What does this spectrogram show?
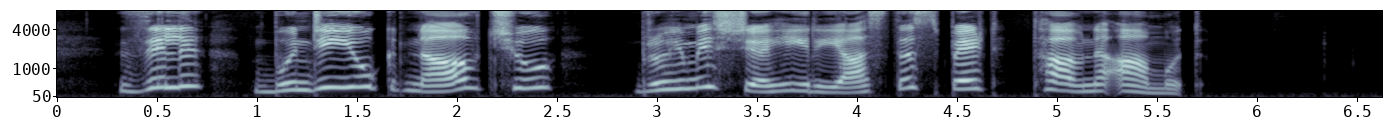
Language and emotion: Kashmiri, neutral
